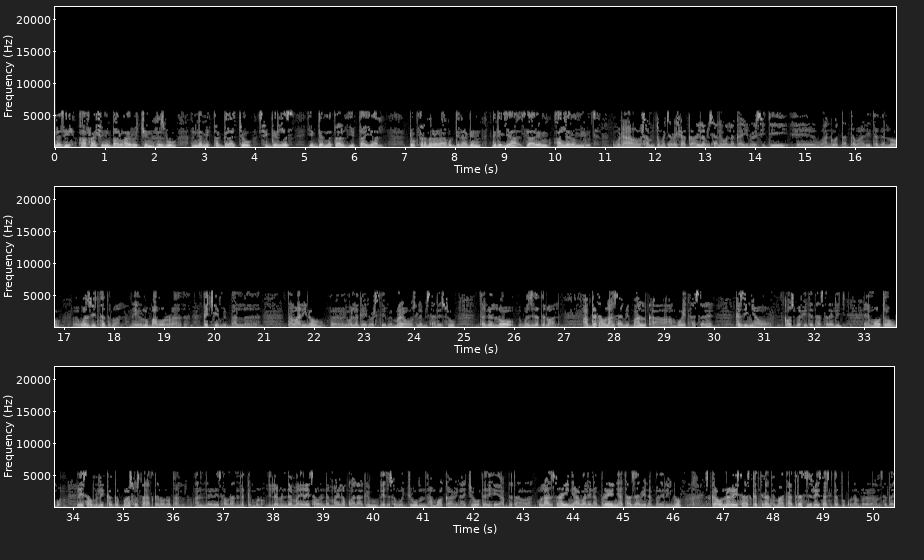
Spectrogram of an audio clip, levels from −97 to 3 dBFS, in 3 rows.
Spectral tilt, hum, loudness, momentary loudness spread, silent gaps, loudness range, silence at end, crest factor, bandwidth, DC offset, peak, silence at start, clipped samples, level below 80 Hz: -5.5 dB/octave; none; -34 LUFS; 15 LU; none; 9 LU; 0 s; 20 dB; 5.8 kHz; under 0.1%; -14 dBFS; 0 s; under 0.1%; -54 dBFS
